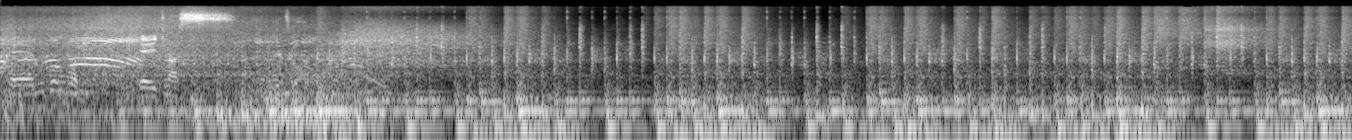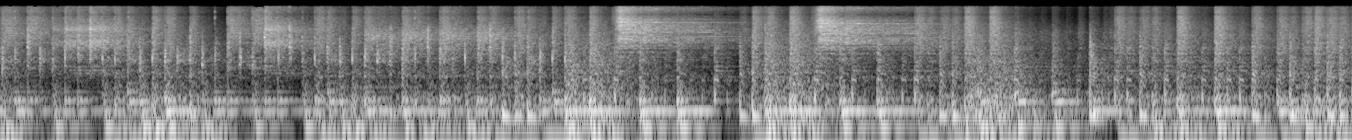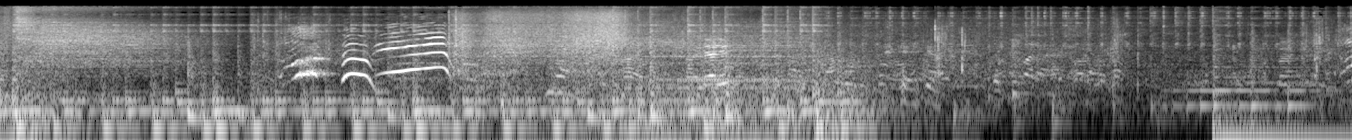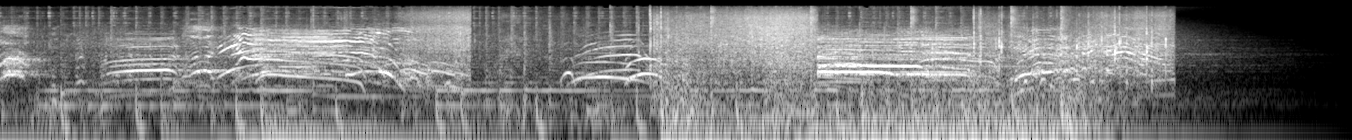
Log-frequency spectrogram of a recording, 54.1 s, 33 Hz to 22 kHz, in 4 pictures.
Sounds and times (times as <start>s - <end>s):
Music: 0.0s - 54.0s.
